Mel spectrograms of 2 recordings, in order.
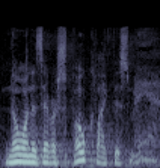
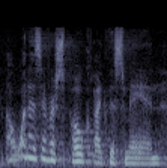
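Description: First: Said in the usual way. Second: Soft, reverent echo of the line; hushed repeat. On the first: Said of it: "repeated softly". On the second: Shown as a demonstration. Preacher echoing the guards' awed words, softly. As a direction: let it sink in, quietly. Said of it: "hushed repeat of guards' words".

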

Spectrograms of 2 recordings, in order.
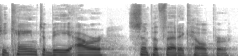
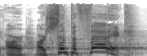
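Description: First: Said in the usual way. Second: SYMPATHETIC punched much higher and louder; stress on SYMPATHETIC. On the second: Real, not acted. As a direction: lean hard on "sympathetic", pitch leaping up. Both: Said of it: "I emphasize the word today".

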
